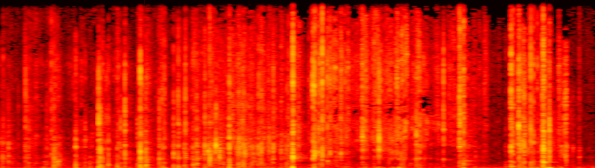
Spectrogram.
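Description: A small, loosely crumpled ball of aluminium foil is held in both hands and squeezed and crinkled with the fingertips and nails. It produces a dense, continuous crackle of bright, dry crinkles and sharp snaps that die away instantly, with a few louder crunchy bursts near the middle and the end.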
